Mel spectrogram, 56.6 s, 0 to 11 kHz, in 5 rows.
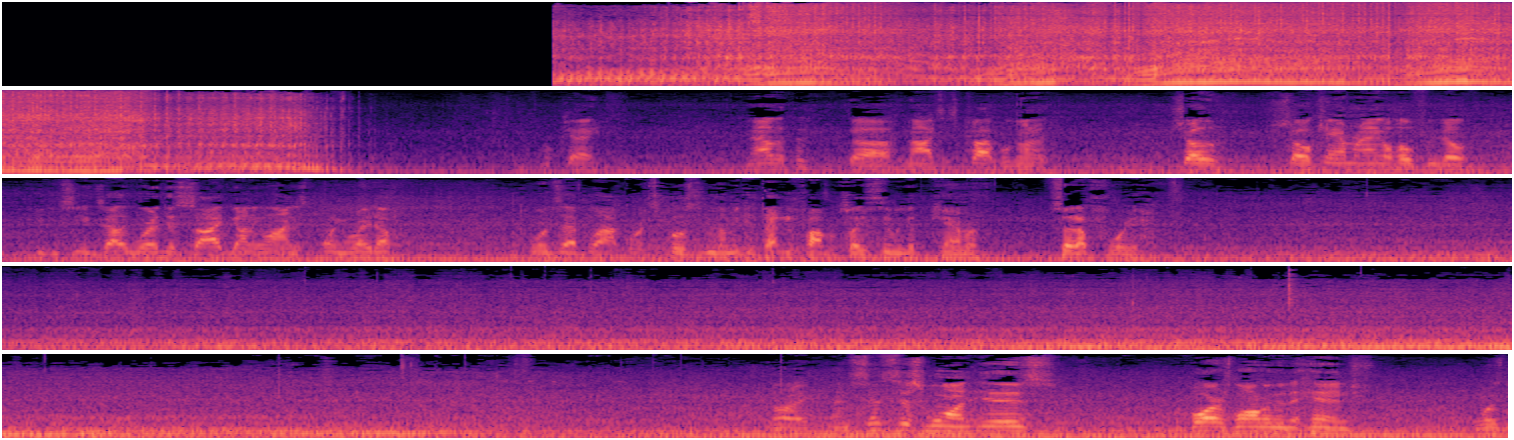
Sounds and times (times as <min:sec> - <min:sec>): Chainsaw: 0:04.2 - 0:14.3.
